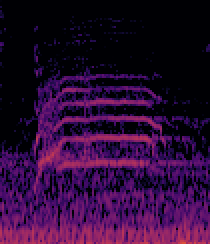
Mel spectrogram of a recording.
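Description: A single high-pitched, drawn-out cry, meow-like, rising at the start and then held for about a second before it drops away.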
